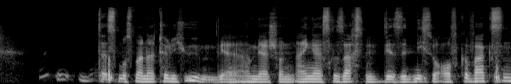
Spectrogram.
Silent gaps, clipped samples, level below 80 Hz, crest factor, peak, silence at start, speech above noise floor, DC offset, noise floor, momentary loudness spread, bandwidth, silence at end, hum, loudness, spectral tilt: none; under 0.1%; -68 dBFS; 18 dB; -4 dBFS; 0 s; 25 dB; under 0.1%; -46 dBFS; 5 LU; 15.5 kHz; 0 s; none; -22 LUFS; -6 dB/octave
